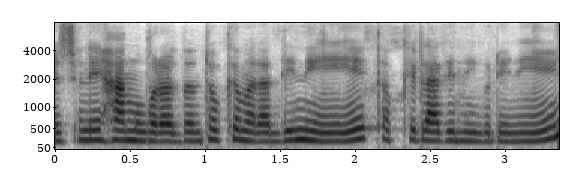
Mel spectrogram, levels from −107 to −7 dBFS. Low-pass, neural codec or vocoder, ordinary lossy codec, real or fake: none; codec, 16 kHz, 0.8 kbps, ZipCodec; none; fake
